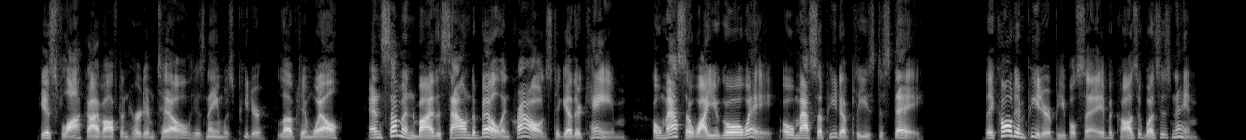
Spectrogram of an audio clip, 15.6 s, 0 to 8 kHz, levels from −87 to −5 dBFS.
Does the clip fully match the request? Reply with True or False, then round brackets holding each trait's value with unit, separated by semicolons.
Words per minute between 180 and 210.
True (185 wpm)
